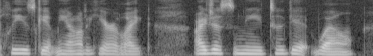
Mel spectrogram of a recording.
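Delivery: put-on tearful pleading tone. Retelling begging her oldest son's dad, lying in bed with her: retelling a tearful plea. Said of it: "I'm crying".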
